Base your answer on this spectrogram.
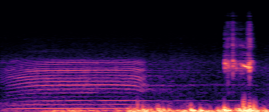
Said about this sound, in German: Hey, ich gehe zur Kuh hin. Ich werde euch ein bisschen einen Sound bringen von dieser Kuh. Ich bin gerade auf so einer Weide und genau, hier sind Kuhfladen und Gras und eine Telefonleitung, fünf Kühe und ich.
